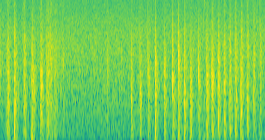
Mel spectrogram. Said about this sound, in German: Wasserfledermaus, wahrscheinlich mehrere Individuen knapp über dem Wasser jagend.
